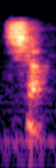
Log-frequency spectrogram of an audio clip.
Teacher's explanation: aire canal se estrecha un poco pero no se cierra completamente en la africada primero se cierra o sea se produce una oclusión y luego se van a mantener ahí un poquito de fricción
